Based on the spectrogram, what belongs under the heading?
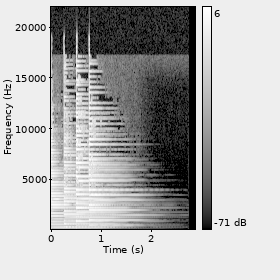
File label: Db 7th Suspended 2nd Sharp 5th, Guitar, Open D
